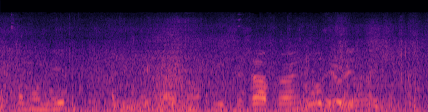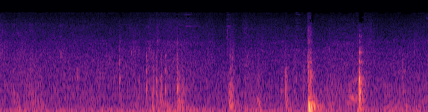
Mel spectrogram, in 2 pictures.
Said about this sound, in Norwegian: nå begynner vinden å ta litt her. Ja, Nå øker vi farten nå.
